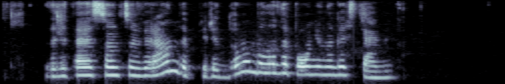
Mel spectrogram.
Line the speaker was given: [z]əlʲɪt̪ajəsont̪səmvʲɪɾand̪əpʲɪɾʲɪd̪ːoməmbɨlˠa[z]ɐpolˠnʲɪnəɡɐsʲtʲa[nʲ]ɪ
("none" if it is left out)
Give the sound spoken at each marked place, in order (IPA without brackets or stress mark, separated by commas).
z, z, mʲ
